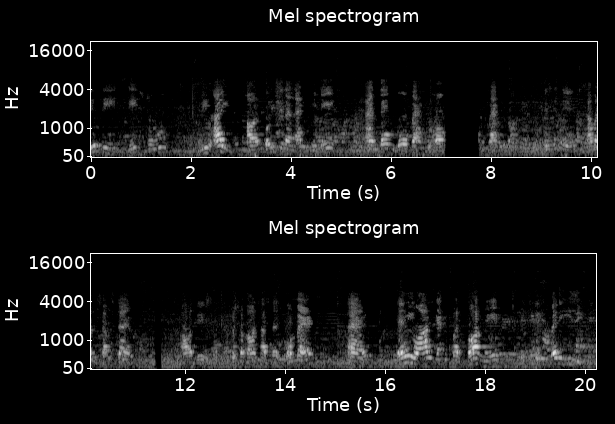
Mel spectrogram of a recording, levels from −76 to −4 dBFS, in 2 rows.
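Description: At 7.07 s the sound stops short. A brief fading buzz or hiss carries the last moment on, then about 0.61 s of silence follows before the audio picks up again at 7.76 s. Nothing seems to be skipped; the continuation lands exactly where it left off, just late. This is a call audio freeze, likely from packets held up in transit so the jitter buffer drained. The receiver padded roughly 0.68 s, leaving playback that much further behind.

From 11.39 to 11.54 s a burst of packet loss cuts in. The final sound before it is stretched into a held buzz or hiss that dies away, with about 60 ms of near-silence, and then the audio jumps forward. Around 140 ms of material has vanished. Several packets in a row were lost or arrived too late to use, and the receiver concealed the hole by extending and fading the last sound.

Between 12.40 and 16.17 s the audio runs noticeably quicker, about 110 % of normal pace, while the pitch holds steady, giving it a rushed, pressed-together feel. 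This is a jitter buffer speed-up. With more audio buffered than its target, the receiver repeatedly removed tiny slices, each one or a few pitch cycles long, trimming around 0.4 s in total to pull the delay back down.

At 17.23 to 17.29 s a sound is held a touch too long, with a faint buzz or dip, before continuing seamlessly. This is a short stall from a late packet. The expected packet had not arrived in time, so the receiver stretched the preceding sound by about 47 ms until it turned up, adding delay without losing any content.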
